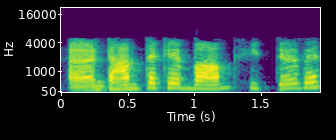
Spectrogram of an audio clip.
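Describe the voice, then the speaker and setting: Male teacher, fairly high voice, patient question-and-answer drilling, dry close sound. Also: expressive, moderate pace, no room sound, phone-quality sound. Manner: asks questions and answers them himself, with frequent check-ins. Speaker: math teacher. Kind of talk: classroom lesson for children.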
